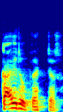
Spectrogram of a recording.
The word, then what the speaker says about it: chiropractor: on os part so chiropractor the stress is on chi part for the attest so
